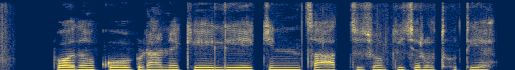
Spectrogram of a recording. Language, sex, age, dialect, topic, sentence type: Hindi, female, 18-24, Hindustani Malvi Khadi Boli, agriculture, question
